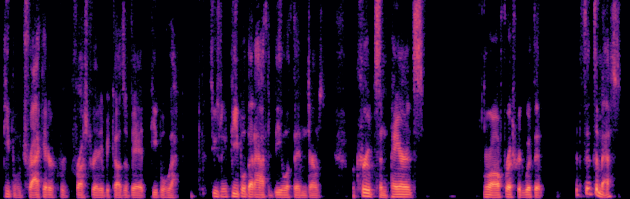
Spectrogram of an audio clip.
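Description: A man's voice: sits low, a little fast, darkish tone, husky. A man hosting a casual sports podcast, talking loosely and sarcastically, with frequent restarts. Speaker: podcast host. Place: at home with a game on TV.

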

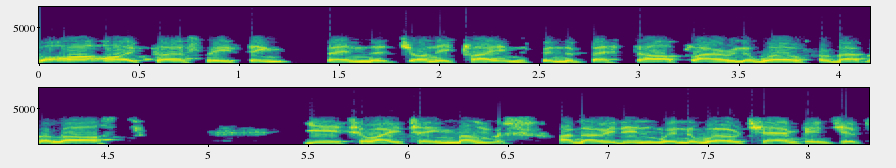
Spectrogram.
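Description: A man's voice: medium pitch, no echo. A man talking as a guest in an earnest, emphatic way and stressing his points by saying them twice. His voice comes over a dull, muffled lo-fi line. The sound is dry, with no room around it. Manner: earnest, emphatic, repeats key phrases. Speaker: guest, former professional darts player. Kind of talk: casual phone-in chat.

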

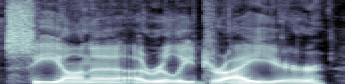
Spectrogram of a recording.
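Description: A man with a gravelly, creaky voice on the low side, recorded dry. He gives casual outdoors advice, thoughtfully piecing it together as he talks. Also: a little slow, a bit bright, no echo. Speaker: elk hunting expert.

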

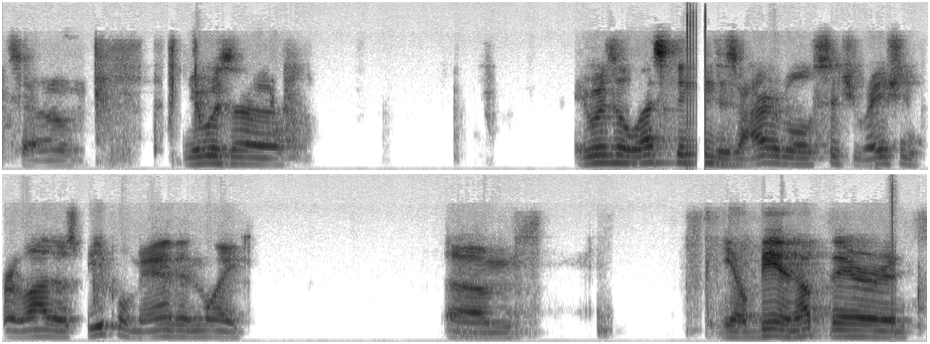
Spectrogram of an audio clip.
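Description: A man's voice: mid-range voice, unhurried, long pauses, slight background noise. A man from New York, an EMS medic talking in a casual interview, rambling with lots of fillers, swearing, and calling the listener "man". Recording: dull lo-fi recording.

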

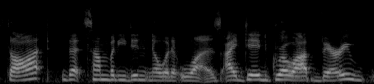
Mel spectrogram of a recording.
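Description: Young woman with a gravelly fry. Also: mid-range voice, fairly even intonation. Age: young adult. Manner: chatty, emphatic and quick to gush. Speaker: co-host. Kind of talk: casual panel chat.

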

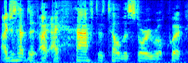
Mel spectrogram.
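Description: A man's voice: medium pitch, steady tone, fast, pushed and bright, slight background noise. A man co-hosting a radio show, casually telling a rambling story full of fillers and swearing.

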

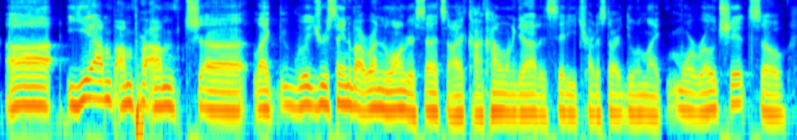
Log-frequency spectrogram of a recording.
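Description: A man's voice: lowish voice, fairly even intonation, a little fast, hardly any pauses, warm tone. A young man chatting casually as a podcast guest, with slangy, laid-back frat bro talk full of "dude" and "like". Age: young adult. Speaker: guest stand-up comedian on a podcast.

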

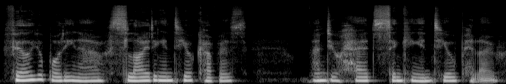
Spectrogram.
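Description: A woman narrating a sleep story as a guided relaxation, in a gentle, hushed and breathy manner with long pauses. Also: on the low side, flat delivery, no room sound, studio quality. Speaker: podcast host, sleep meditation narrator.

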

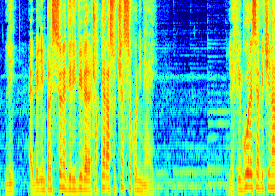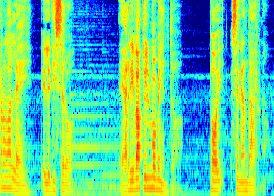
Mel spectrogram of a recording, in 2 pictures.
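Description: A man reading a first-person horror story as a scripted narration, slowing down and dropping low and hushed on the dark lines. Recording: music bed under the voice.

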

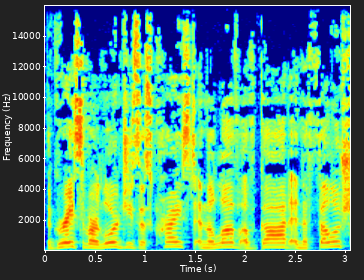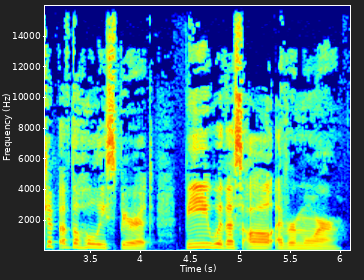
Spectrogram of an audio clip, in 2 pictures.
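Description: A woman officiant reciting liturgical prayers in measured, solemn phrases. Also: mid-range voice, a bit bright, no room sound, clean studio sound. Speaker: officiant leading morning prayer.

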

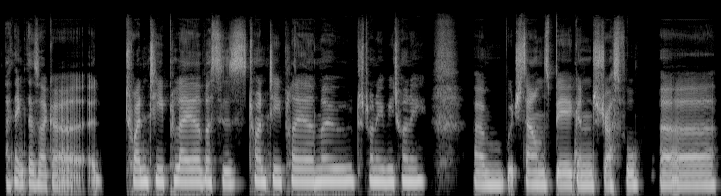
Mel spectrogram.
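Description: A woman's voice: medium pitch, steady tone, normal speed, a little mellow, smooth, dry recording. Young woman, casual podcast chat, giggly, filler-heavy, dry close mic. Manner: chatty, giggly, lots of fillers. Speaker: news segment presenter.

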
